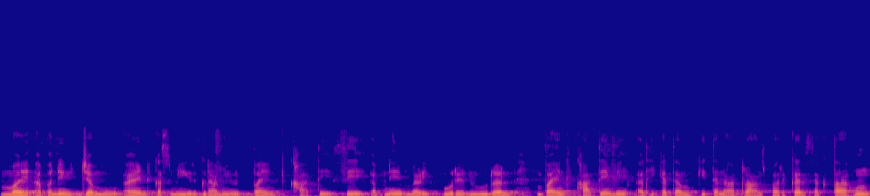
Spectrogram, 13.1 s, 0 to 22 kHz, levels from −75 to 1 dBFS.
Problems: background sounds at intervals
